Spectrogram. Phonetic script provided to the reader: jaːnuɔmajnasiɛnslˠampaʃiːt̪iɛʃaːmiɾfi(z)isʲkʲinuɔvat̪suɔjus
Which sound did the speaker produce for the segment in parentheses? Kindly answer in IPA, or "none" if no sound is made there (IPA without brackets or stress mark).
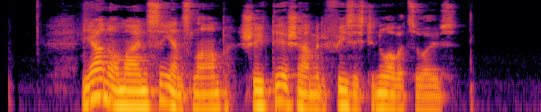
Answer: z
